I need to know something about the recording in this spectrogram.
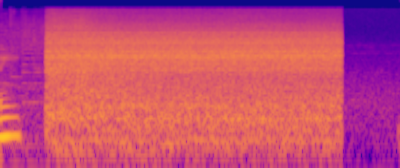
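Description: Jet aircraft engine noise dropped in as a sound effect: a steady, loud rushing sound that cuts in abruptly about half a second in and cuts off just as suddenly about three seconds later. It mocks a laptop whose fans sound like an airport runway.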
